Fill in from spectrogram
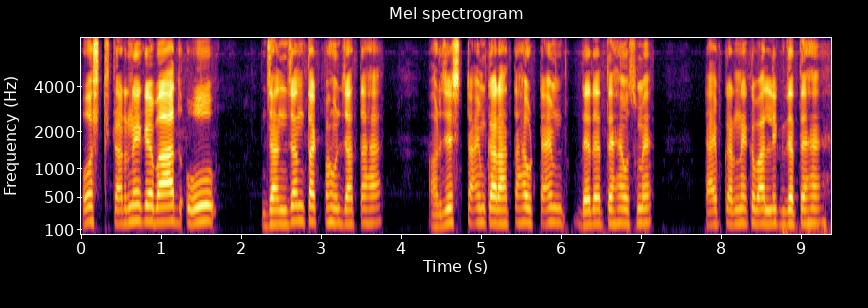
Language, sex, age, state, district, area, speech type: Hindi, male, 18-30, Bihar, Muzaffarpur, urban, spontaneous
